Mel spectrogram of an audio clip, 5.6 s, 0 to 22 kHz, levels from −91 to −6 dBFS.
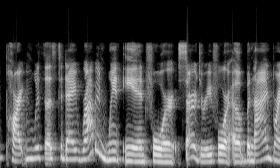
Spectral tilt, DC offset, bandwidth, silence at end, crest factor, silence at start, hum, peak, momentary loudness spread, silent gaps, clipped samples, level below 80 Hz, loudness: -4 dB/octave; under 0.1%; 8.2 kHz; 0 s; 14 dB; 0 s; none; -4 dBFS; 5 LU; none; under 0.1%; -68 dBFS; -19 LUFS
